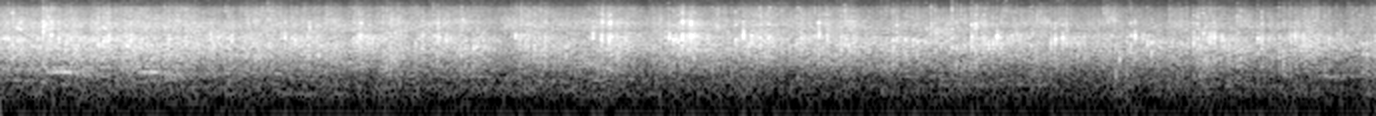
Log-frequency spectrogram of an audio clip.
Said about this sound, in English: Woo! Give the Lord a real hand clap of praise.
